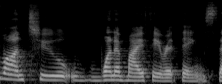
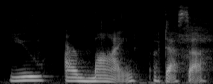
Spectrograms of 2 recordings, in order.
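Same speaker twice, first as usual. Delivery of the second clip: low, slow, possessive claim; understated growl; 5 semitones lower, slower than usual. A narrator's reading. Hero claiming the woman he loves, understated slow growl. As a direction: lightly growl it, drawing out each word. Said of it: "It was a growl, more animal than human".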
